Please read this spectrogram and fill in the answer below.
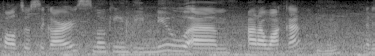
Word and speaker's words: Arahuaca: Here now with Todd Wright of Falto Cigars, smoking the new Arahuaca.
